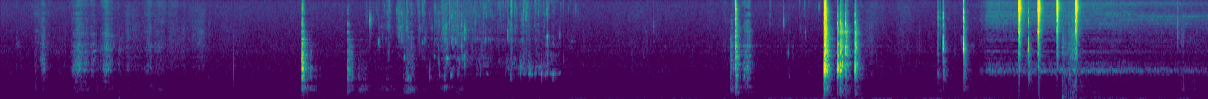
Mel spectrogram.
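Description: Cooking liquid poured from a ceramic baking dish into a stainless steel saucepan, with knocks of cookware set down on the stove's cast-iron grates. Near the end a gas stove's igniter clicks several times in quick succession over a steady hiss of gas as the burner is lit.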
